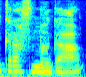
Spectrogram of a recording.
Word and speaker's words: Krav Maga: A učíte je to skrze to bojové umění Krav Maga, jestli to vyslovuju správně. – Vyslovujete to správně, ale není to tak úplně bojové umění, jako spíš systém reálné sebeobrany.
